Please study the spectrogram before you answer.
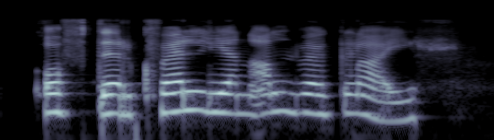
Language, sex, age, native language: Icelandic, male, 10, Icelandic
